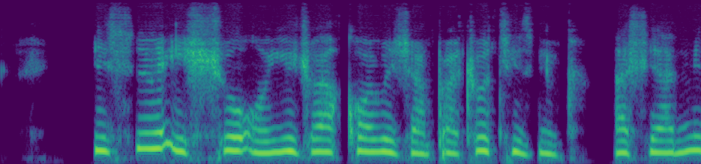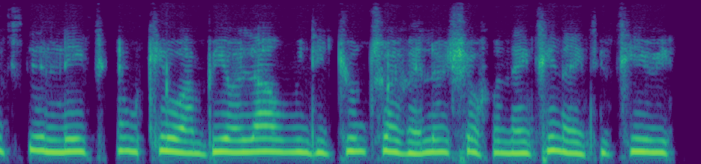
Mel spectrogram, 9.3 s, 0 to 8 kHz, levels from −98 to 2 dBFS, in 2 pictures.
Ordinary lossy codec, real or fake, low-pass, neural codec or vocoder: none; fake; none; codec, 16 kHz, 4.8 kbps, FACodec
